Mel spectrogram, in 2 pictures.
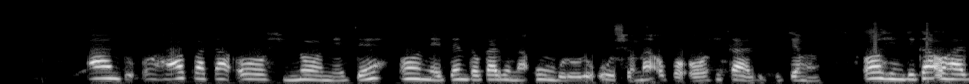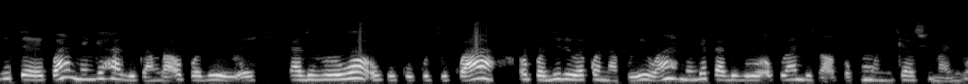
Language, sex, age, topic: Oshiwambo, female, 18-24, agriculture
